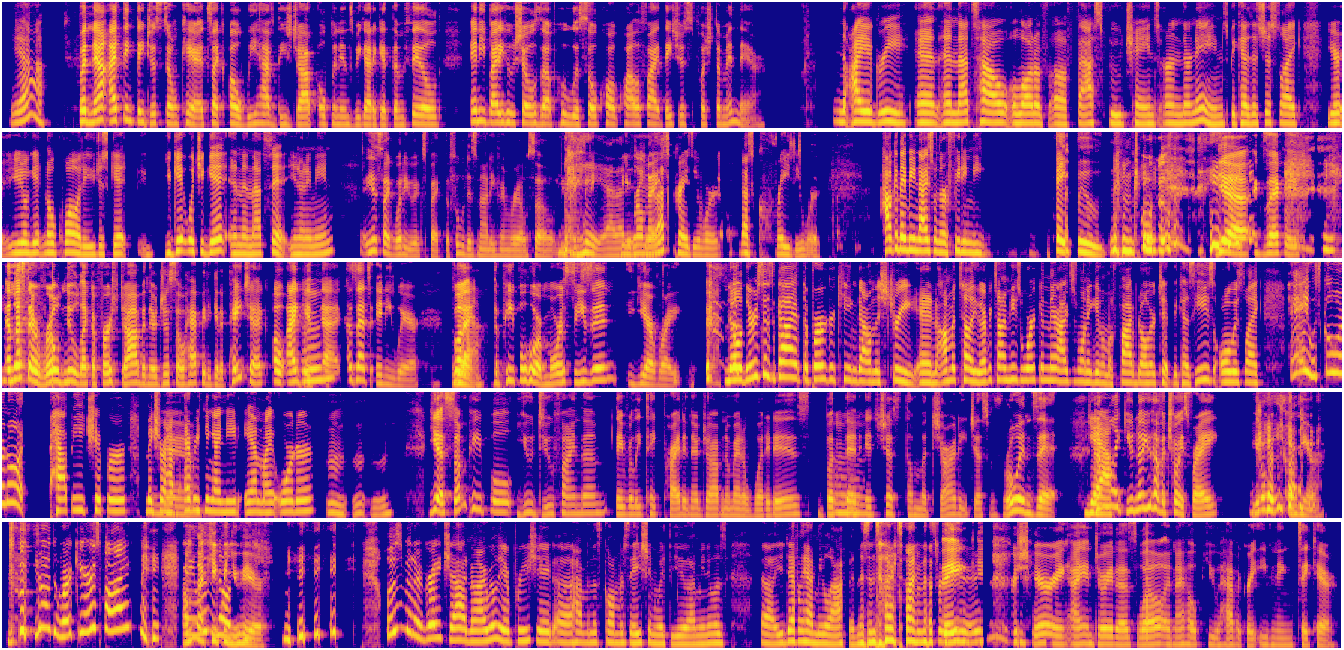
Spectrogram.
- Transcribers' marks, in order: laughing while speaking: "Yeah"; chuckle; laugh; laugh; other background noise; tapping; other noise; laugh; laughing while speaking: "Yeah"; laugh; chuckle; laughing while speaking: "entire time, that's"; chuckle
- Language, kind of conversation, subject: English, unstructured, What is the most irritating part of dealing with customer service?
- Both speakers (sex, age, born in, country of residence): female, 30-34, United States, United States; female, 45-49, United States, United States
